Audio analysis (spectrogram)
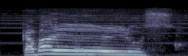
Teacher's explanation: La doble L, que es la que va a aparecer en el ejemplo que puse yo, se lee dos L's una atrás de la otra, no se lee como ye o como yi. Ahí no voy a leer caballos o caballos, sino caballus, dos L's, una seguida de la otra, caballus.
